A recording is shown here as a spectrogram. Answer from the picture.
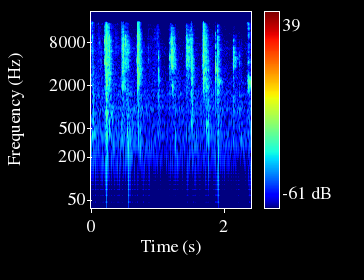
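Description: A deck of small message cards being shuffled by hand: about ten faint, light card flicks spread through the moment.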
